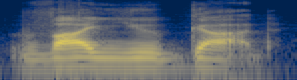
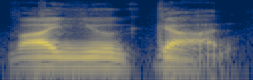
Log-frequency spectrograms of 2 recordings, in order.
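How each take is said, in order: The two takes are said the same way.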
